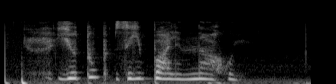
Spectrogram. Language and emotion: Russian, angry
